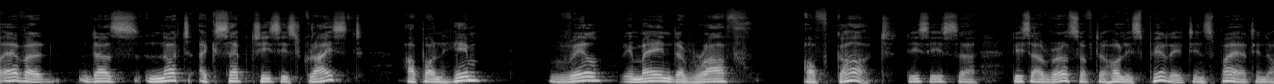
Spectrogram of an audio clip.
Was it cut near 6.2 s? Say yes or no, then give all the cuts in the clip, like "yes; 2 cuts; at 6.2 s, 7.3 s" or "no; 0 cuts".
yes; 1 cut; at 6.2 s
